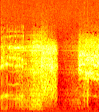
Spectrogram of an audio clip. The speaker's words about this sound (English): All right, let me belch in your face and see if you don't feel better. Are you ready?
